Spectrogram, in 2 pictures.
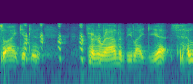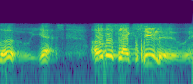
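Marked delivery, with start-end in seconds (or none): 2.3-3.7 deep, sensual, low voice. A show host demonstrates their late-night voice, deep sensual voice. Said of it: "my voice gets a lot deeper and it gets more sensual".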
